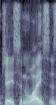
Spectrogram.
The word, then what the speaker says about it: Jason Weiss: Super excited to bring on Jason Weiss. Am I pronouncing that right?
